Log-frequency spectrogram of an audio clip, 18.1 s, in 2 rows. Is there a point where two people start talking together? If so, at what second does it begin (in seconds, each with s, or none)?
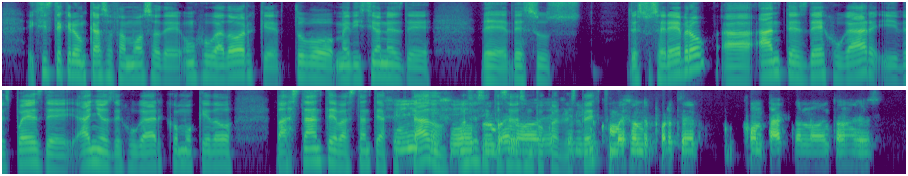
13.0 s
